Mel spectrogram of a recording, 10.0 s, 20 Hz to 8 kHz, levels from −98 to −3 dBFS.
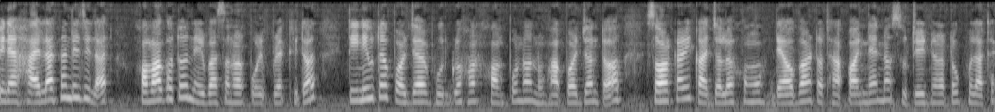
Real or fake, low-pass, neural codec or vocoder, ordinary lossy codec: fake; 7.2 kHz; codec, 16 kHz, 4 kbps, FunCodec, trained on LibriTTS, 50 frames a second; none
